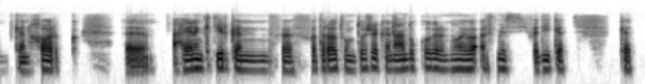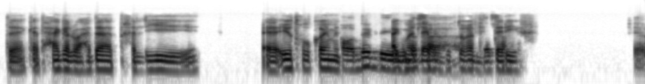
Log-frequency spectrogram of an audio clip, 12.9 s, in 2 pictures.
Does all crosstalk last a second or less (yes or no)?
no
